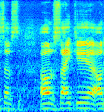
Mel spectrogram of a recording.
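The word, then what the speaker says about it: Psyche: यहां पर ये देखिए साइकोलॉजी जिस प्रकार से पढ़ते हैं पी यहां साइलेंट होगा ना तो सके और टू बोल रहा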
